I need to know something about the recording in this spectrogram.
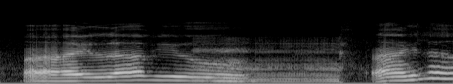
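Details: Two-year-old Siberian Husky vocalizing as if talking: long, smooth, tonal moans that slide gently downward, a brief pause, then a fresh rising-then-level wail, all indoors.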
